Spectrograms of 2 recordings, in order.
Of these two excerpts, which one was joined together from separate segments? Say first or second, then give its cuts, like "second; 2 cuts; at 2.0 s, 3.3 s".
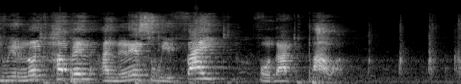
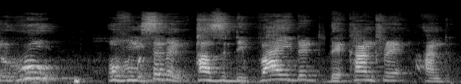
second; 3 cuts; at 0.9 s, 1.9 s, 3.2 s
